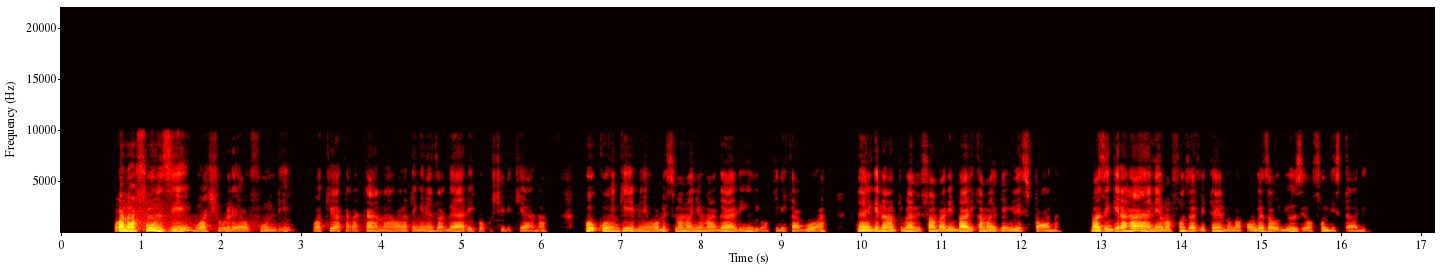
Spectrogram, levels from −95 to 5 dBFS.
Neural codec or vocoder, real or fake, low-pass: vocoder, 44.1 kHz, 128 mel bands every 512 samples, BigVGAN v2; fake; 9.9 kHz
